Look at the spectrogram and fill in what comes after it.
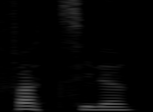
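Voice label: "fàtzile", female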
